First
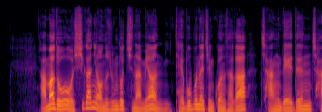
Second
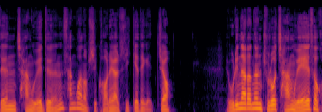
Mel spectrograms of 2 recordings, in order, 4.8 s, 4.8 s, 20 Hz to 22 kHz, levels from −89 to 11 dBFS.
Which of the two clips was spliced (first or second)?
second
